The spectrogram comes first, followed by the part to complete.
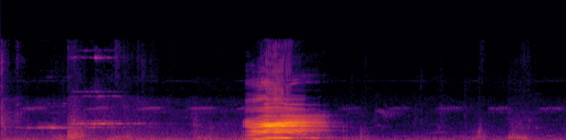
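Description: A water buffalo calf gives a single short, harmonic bawl that rises and then fades.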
